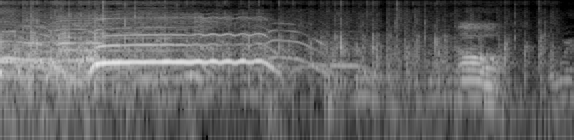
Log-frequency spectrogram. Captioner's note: cheers and applause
